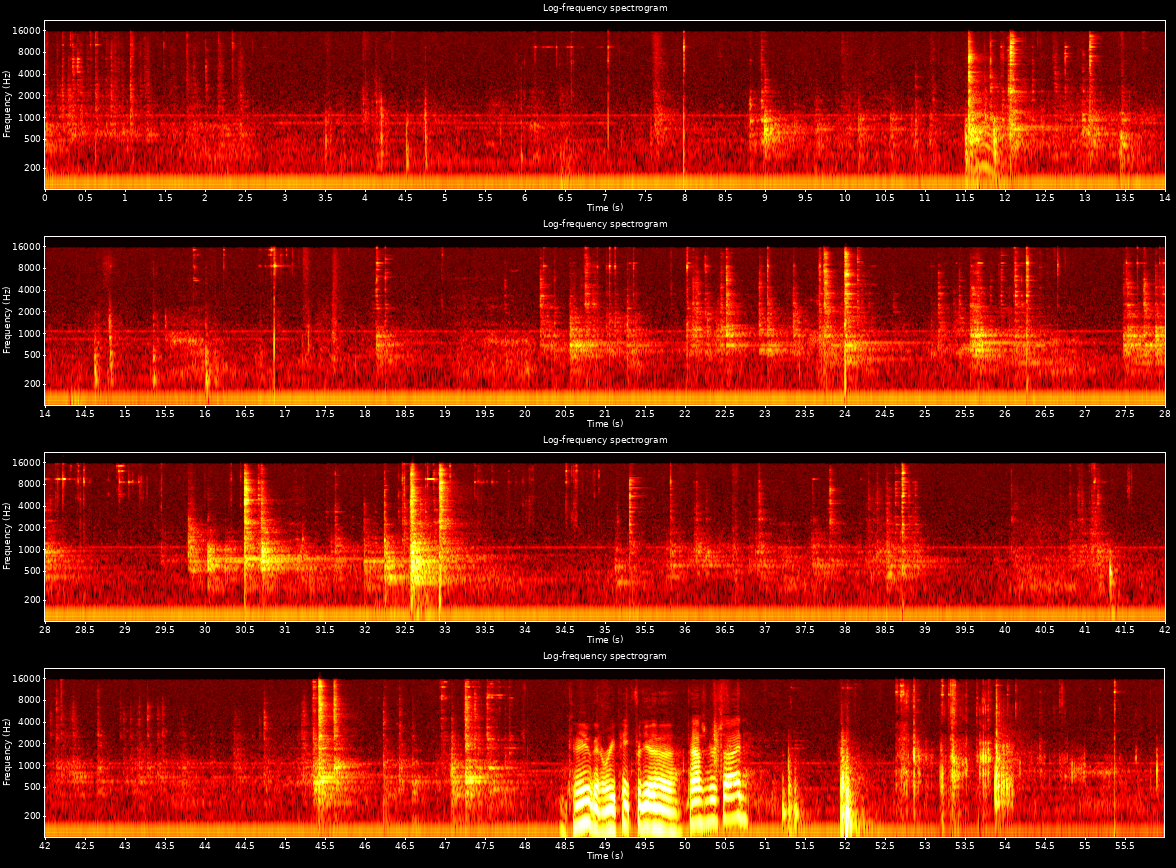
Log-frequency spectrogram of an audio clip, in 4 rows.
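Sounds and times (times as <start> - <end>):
metal tools clinking: 0.0 - 2.5, 11.5 - 13.6, 19.6 - 26.9, 27.5 - 39.0, 40.8 - 48.1
steady low hum: 0.0 - 55.9.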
